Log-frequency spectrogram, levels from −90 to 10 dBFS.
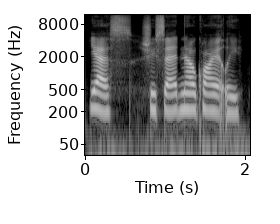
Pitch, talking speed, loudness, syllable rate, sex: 205 Hz, 145 wpm, -18 LUFS, 3.3 syllables/s, female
